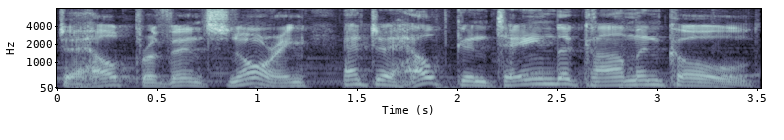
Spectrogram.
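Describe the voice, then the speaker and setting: Music in the background behind a man with a fairly high pitch, very wide pitch swings and a moderate pace. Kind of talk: infomercial voice-over narration.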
